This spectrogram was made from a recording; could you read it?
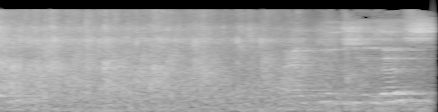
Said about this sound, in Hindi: जोरदार तालियां मारेंगे खुदा बाप के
